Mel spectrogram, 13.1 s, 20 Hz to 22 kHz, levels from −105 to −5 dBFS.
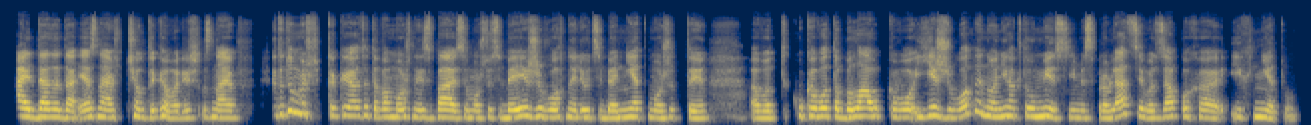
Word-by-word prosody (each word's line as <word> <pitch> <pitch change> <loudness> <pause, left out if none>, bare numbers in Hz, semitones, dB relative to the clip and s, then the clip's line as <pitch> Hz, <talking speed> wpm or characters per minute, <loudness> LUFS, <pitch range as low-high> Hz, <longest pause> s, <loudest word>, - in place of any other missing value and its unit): Ай, 230 -2 +6
да-да-да, 210 -2 +3
я 205 +3 +2
знаю, 215 -3 0
в 200 - -23
чём 220 -2 -3
ты 200 0 -2
говоришь, 195 -2 -2
знаю. 195 -2 -1 0.3
А 265 - -11
ты 280 - -3
думаешь, 315 -5 0
как, 235 +1 -4
э, 250 - +3
от 240 +1 -2
этого 225 -4 -1
можно 215 0 -1
избавиться? 200 0 +1
Может, 190 +1 -5
у - - -5
тебя 205 -1 0
есть 230 +3 +5
животные 210 -2 0
или 200 - 0
у 210 - +3
тебя 195 -1 -1
нет? 220 +2 0
Может, 195 0 -5
ты, 185 0 -1 0.4
а, 190 - -2
вот 190 0 -2
у 240 - -4
кого-то 235 -1 +3
была, 220 +2 +4
у 230 0 0
кого 210 -1 -1
есть 230 +2 +1
животные, 225 - -1
но 250 - +2
они 225 +2 +2
как-то 240 -1 0
умеют 230 -2 +3
с 195 - -9
ними 200 -1 -5
справляться, 205 +8 -1
и - - +2
вот 190 -2 -2
запаха 220 -2 -1
их 210 +2 -11
нету? 180 - -2
215 Hz, 230 wpm, -21 LUFS, 200-230 Hz, 0.4 s, Ай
